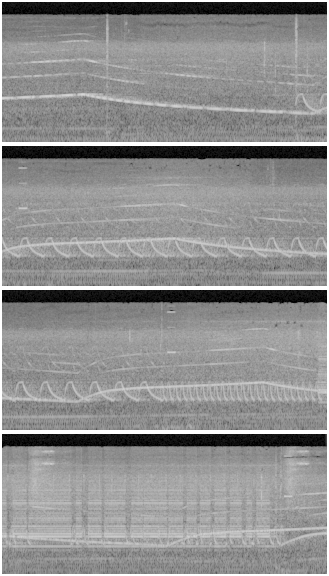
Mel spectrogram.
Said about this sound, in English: Really gotta change that siren. Why? I swear it only happens when I'm driving. I've never had it happen while I'm walking. It's always when driving.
